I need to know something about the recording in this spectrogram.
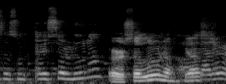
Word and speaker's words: Ursaluna: Well, how do you pronounce this one? Ursaluna? Ursaluna, yes.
